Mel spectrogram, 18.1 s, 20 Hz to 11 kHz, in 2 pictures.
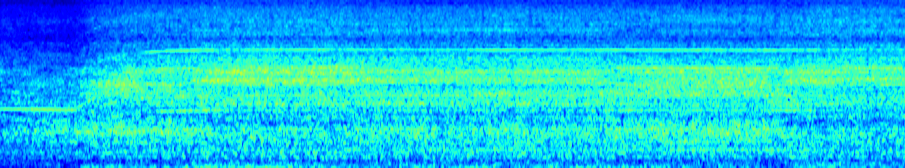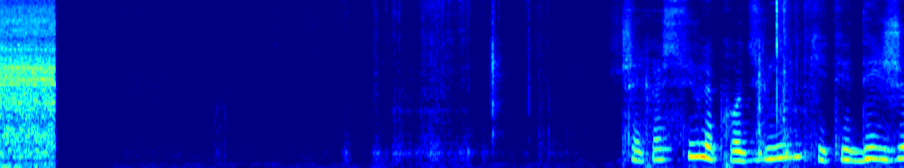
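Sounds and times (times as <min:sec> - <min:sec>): hair dryer brush blowing air: 0:00.0 - 0:09.6.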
